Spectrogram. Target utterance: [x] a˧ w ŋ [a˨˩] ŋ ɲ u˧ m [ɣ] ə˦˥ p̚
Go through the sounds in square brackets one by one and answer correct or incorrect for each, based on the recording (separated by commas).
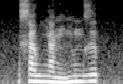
correct, correct, correct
